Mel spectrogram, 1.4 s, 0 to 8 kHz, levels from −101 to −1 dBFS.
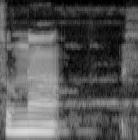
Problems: none marked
